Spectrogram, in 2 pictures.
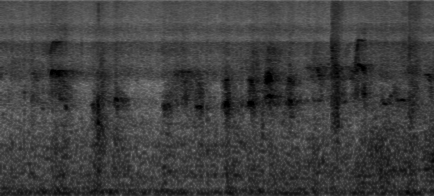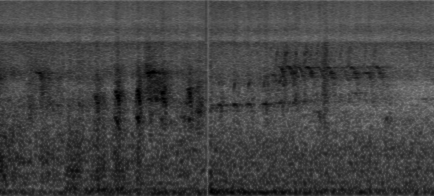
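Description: Small birds chirping, many short high calls scattered throughout, over a low rumble of wind and handling noise on the microphone.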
